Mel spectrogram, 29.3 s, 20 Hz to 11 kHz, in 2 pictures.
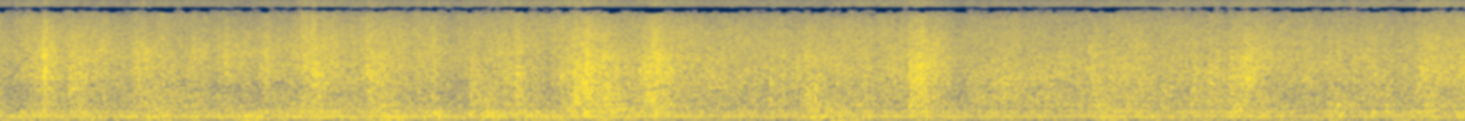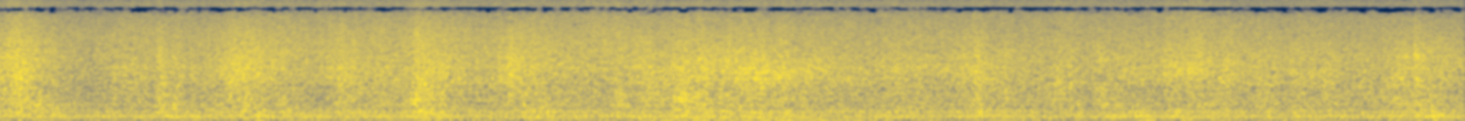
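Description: Shredwell HS-1280 e-waste hammer shredding line running under load: a loud, dense, steady din over a constant low hum, swelling brighter every two to three seconds.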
